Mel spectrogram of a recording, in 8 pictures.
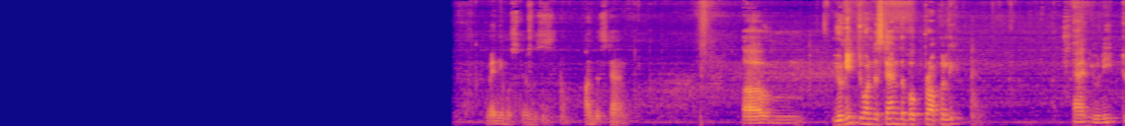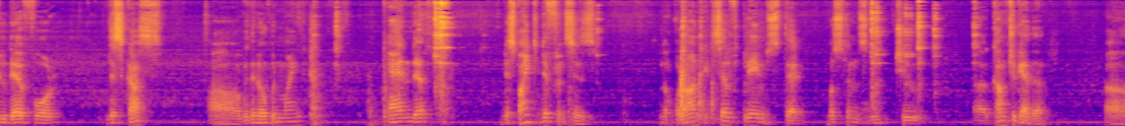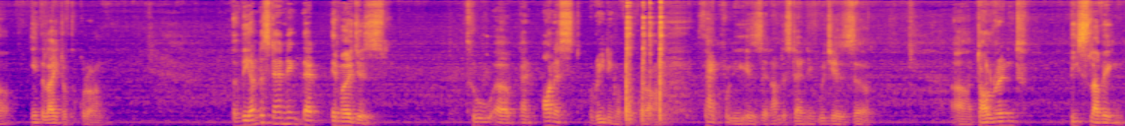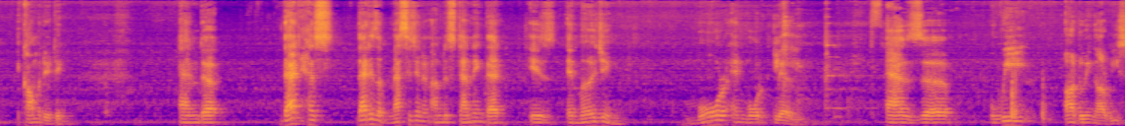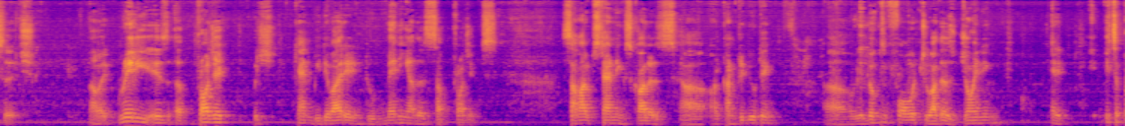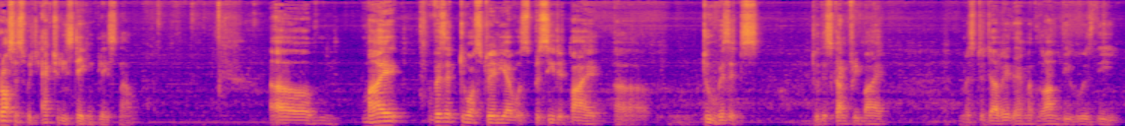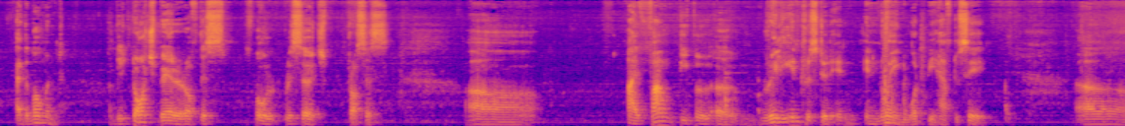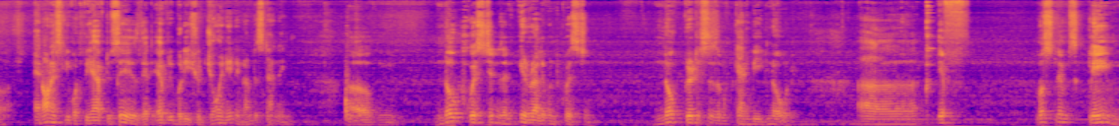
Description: A Coversation
in converstion at Internation Centre for Muslims and Non-Muslims Understanding, University of South Australia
